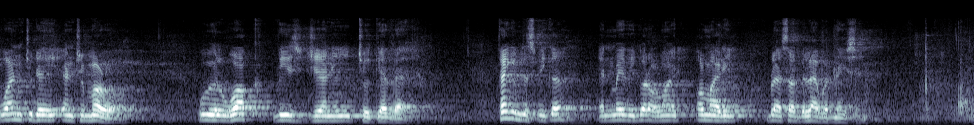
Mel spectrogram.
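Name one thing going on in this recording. An elderly man speaks calmly into a microphone in a large hall.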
